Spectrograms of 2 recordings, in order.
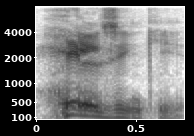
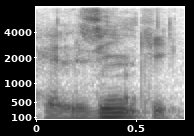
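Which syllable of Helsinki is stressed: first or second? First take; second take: first; second. First: The stress is on the first syllable. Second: The stress is on the second syllable. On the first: The speaker calls it right. "se on Helsinki" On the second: The speaker calls it wrong. "eikä Helsinki"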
